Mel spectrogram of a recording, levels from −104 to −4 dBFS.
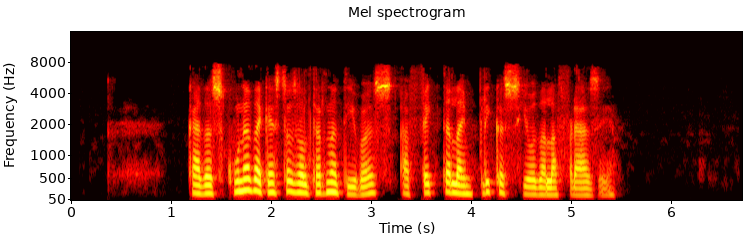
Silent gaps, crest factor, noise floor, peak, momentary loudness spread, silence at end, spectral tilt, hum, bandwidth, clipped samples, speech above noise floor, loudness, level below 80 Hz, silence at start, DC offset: none; 20 dB; under -90 dBFS; -12 dBFS; 9 LU; 1.3 s; -5.5 dB/octave; none; 8 kHz; under 0.1%; over 60 dB; -30 LUFS; -84 dBFS; 1.2 s; under 0.1%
